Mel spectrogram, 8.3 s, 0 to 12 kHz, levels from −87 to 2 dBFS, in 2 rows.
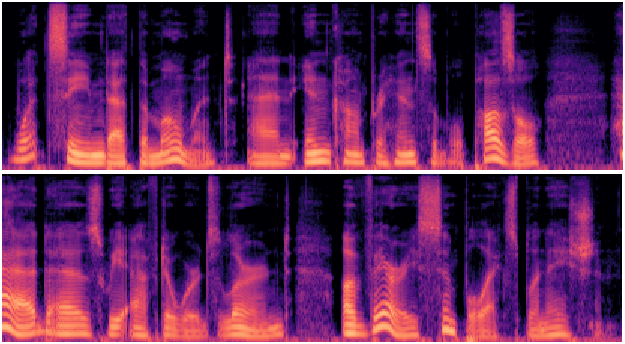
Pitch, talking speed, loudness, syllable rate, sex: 110 Hz, 125 wpm, -20 LUFS, 4.6 syllables/s, male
